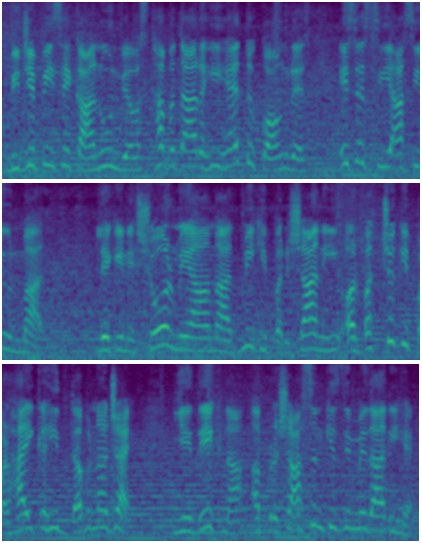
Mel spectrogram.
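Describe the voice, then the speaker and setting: A woman's voice: high-pitched, normal speed, over music. A woman reading scripted narration for a news report.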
